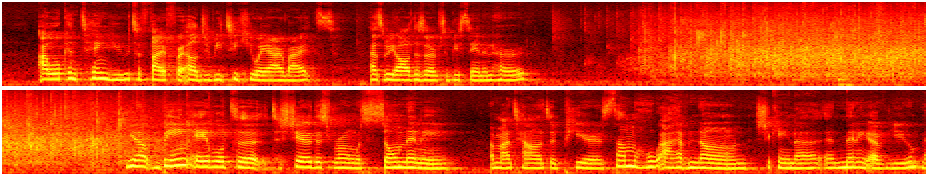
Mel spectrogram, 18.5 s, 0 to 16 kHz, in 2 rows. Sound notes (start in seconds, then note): 5.8 audience applauding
